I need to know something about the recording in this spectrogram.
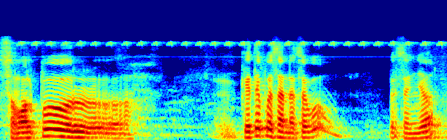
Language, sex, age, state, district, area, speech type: Odia, male, 45-60, Odisha, Bargarh, urban, spontaneous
